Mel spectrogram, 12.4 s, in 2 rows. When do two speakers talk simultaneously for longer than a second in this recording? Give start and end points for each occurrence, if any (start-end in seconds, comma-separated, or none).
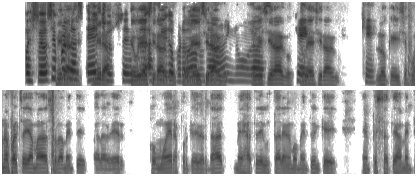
0.8-4.7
